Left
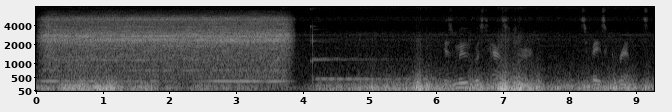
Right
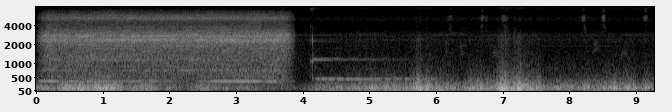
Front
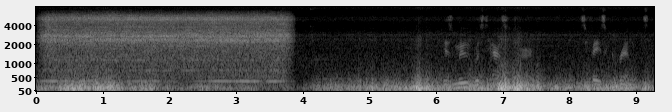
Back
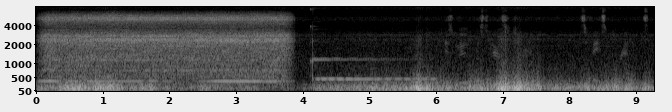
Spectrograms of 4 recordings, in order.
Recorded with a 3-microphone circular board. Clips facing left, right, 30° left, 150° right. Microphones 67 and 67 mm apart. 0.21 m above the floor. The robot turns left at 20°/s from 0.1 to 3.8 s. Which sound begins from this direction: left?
A man speaking, at 6.1 s.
